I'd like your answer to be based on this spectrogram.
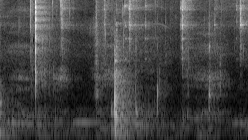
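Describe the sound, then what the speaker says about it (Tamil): A metal spoon stirs ghee and condensed milk together in a bowl, giving soft scraping and a few light clinks against the sides, close and fairly quiet. "முதல்ல நெய்யும் மில்க் மேடும் சேர்த்து நல்லா கலந்து விட்டுடணும்."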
